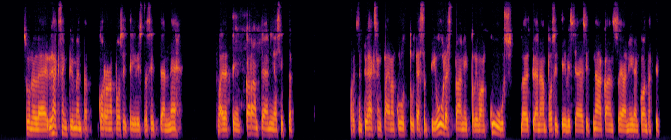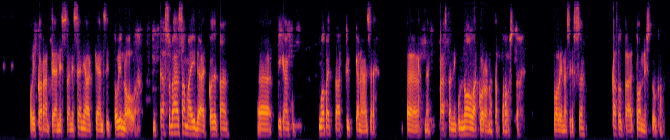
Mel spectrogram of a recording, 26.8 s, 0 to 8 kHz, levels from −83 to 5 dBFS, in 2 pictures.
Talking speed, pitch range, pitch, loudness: 135 wpm, 115-135 Hz, 120 Hz, -19 LUFS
